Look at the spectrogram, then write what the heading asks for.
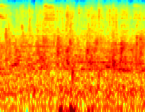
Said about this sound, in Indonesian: Udah, tepuk tangannya banyak, dia menang ya.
